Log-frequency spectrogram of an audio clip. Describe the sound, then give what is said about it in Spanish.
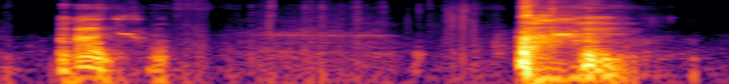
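A harsh cough from one person with a very dry throat, dried by air conditioning in Florida, around half a second in, then a quieter rasp, followed by a second louder burst of throat clearing and coughing near the end. “perdón, como te dije, tengo la garganta muy seca.”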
